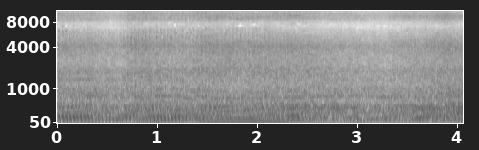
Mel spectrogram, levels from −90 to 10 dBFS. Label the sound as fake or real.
real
